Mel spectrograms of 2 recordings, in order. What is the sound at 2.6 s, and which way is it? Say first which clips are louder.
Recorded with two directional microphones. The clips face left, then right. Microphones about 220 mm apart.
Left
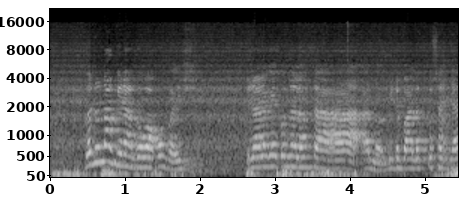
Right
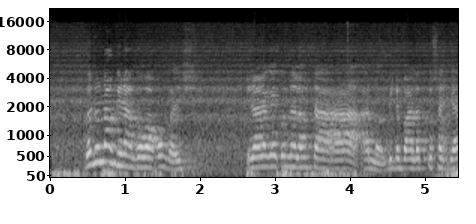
Speech: right 4 dB; 20° right (ahead or behind).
